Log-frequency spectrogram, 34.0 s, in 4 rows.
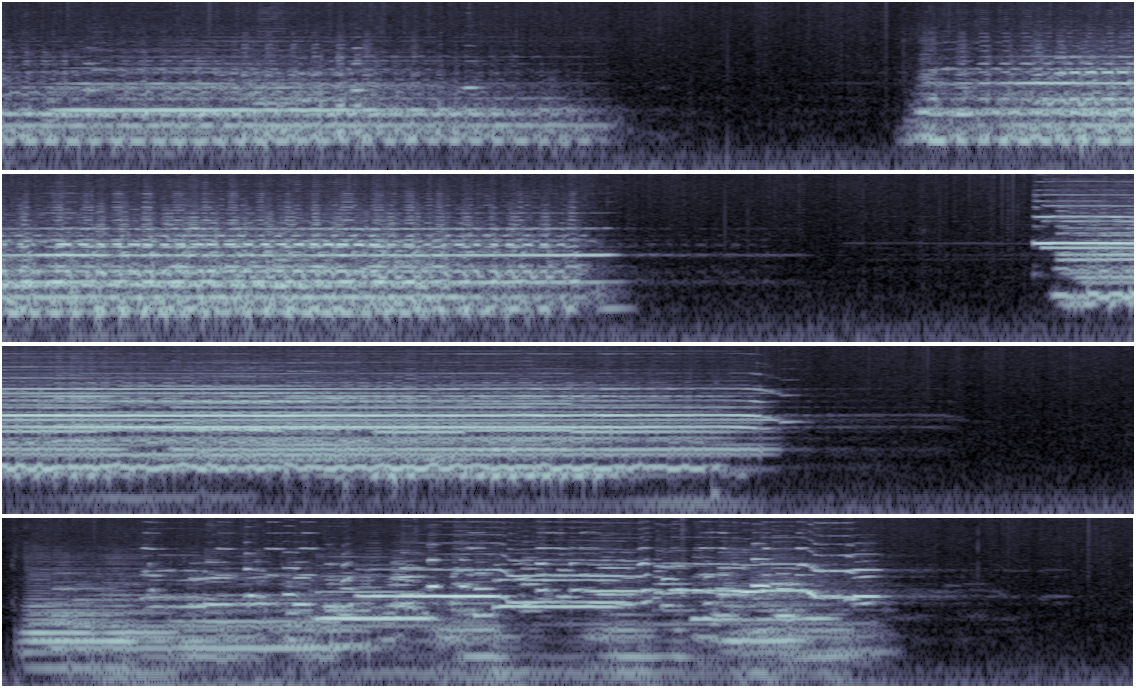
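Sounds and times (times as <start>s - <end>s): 
saxophone orchestra: 0.0s - 4.6s, 6.8s - 13.2s, 16.2s - 22.8s, 25.6s - 32.3s.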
